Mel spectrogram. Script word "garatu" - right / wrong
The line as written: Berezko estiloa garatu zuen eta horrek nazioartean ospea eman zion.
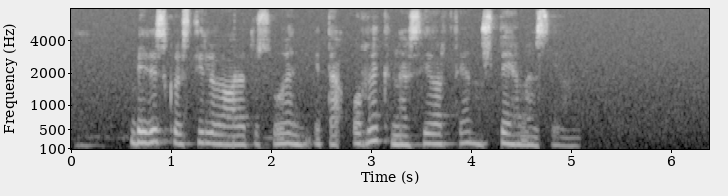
right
